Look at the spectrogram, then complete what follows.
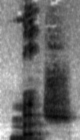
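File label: "mesh", American English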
